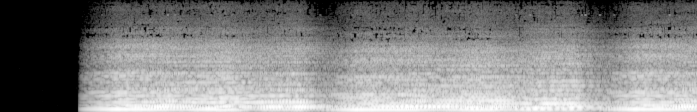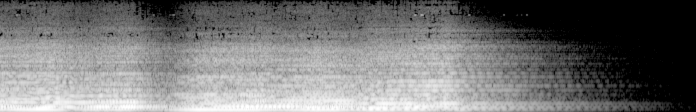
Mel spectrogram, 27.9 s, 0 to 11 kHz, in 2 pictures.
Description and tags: cinematic vio3
made with vst instruments by Hörspiel-Werkstatt Bad Hersfeld
ambience, ambient, atmosphere, background, background-sound, cinematic, dark, deep, drama, dramatic, drone, film, hollywood, horror, mood, movie, music, pad, scary, sci-fi, soundscape, space, spooky, suspense, thrill, trailer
